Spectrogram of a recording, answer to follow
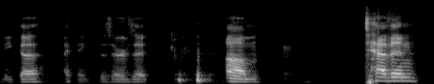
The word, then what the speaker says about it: Micah: I didn't really understand that moment or that mention, but the fact that his name is spelled Micah and it's Mika, I think deserves it.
